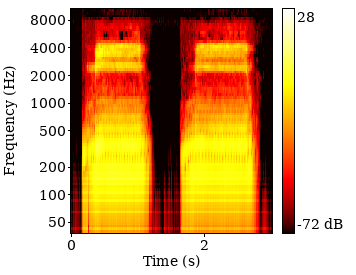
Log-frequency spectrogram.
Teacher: और दोनों होठों के खुश्क हिस्से के जो बाहर होता है उससे मीम अदा होता है।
